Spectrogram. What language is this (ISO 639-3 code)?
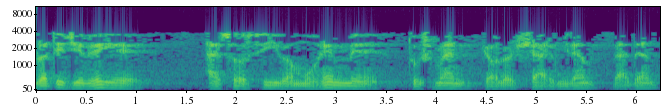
fas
